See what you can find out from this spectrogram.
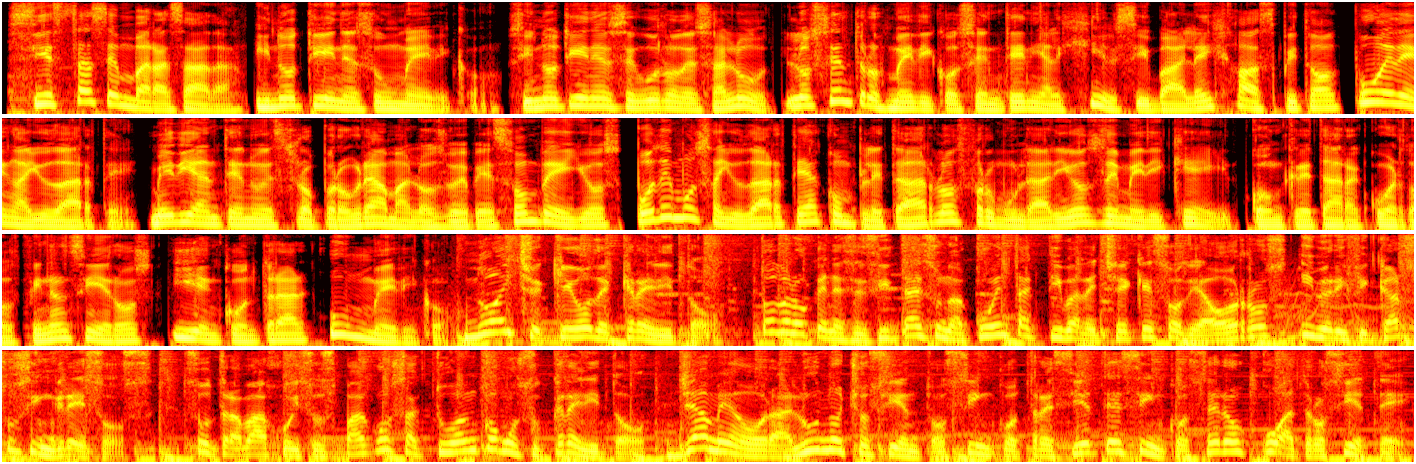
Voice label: Spanish Male 30s Commercial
